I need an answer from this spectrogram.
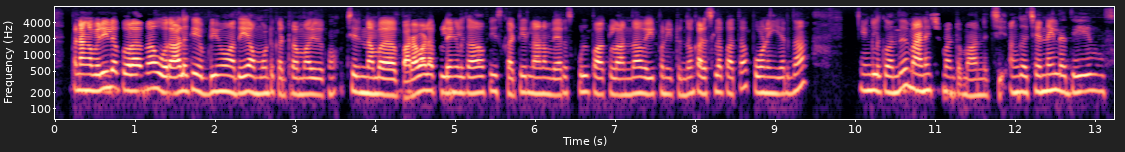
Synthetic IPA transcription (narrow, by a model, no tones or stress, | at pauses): ɪpːoːnaːŋɡɐʋɛɭɪjɪlɐpoːɾaːnaːɔɾɯaːɭɯkːɯɛp̬ːɐɽɪjʊ̃ɐðeːɐmʊːʈːɯkɐʈːɪɾɐmaːd̪ɾiɪɾɯkːʊ̃sɐɾinɐmbɐpɐɾɐʋaːɭɐpɪlːɐŋɡɐɭɯkːaːfiːskɐʈːɪɾlãːnɐ̃mɐʋeːɾɐskuːlpaːɾkɐɭaːnt̪ãːʋɐɪʈ̚pɐɳːɪʈːɾɯnd̪õːkɐɽɐsɪlɐpaːɾt̪ãːpoːnɐjɪjɐɾt̪ãː | ɛŋɡɐɭɯkːɯʋɐnd̪ɯmaːneːd͡ʒmɛɳʈmaːɾnɯt͡ʃːɯʔɐŋɡɐt͡ʃɛnːɐjɪlɐd̪eːʋɯ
